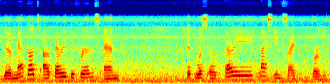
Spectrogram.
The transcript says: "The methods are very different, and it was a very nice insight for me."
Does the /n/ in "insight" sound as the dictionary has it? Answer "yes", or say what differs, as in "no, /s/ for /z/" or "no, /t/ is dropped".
yes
